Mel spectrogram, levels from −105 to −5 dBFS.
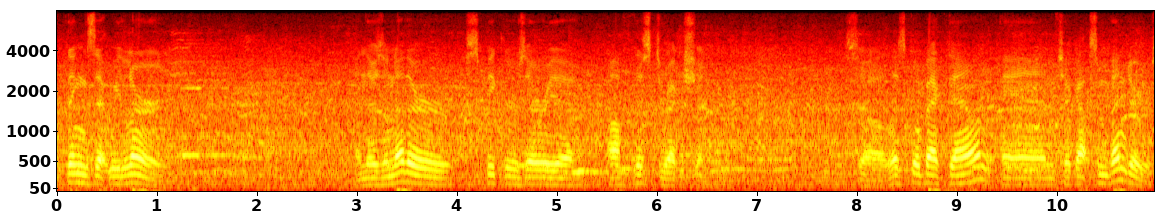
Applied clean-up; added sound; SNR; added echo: none; none; none; none.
